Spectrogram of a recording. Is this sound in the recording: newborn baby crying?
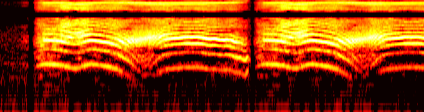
yes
